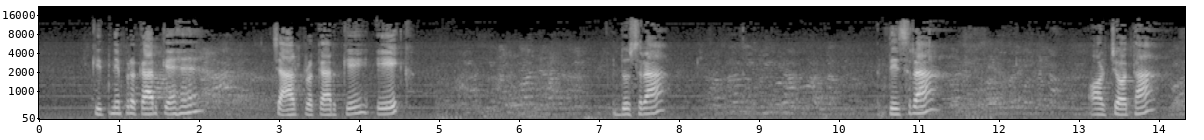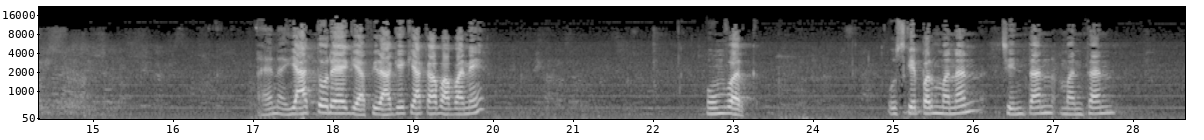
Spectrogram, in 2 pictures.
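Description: An elderly woman speaks calmly into a microphone, with pauses between phrases.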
